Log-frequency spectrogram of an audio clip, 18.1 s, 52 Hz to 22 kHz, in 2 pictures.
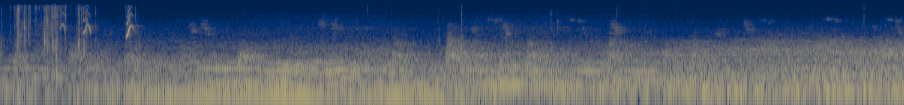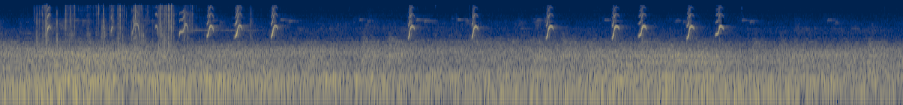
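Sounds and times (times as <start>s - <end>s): chick peeping: 0.1s - 1.4s, 9.4s - 12.0s, 13.0s - 16.4s
sharp high clicks: 9.4s - 11.8s.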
